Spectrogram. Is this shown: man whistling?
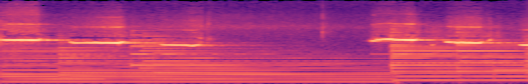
yes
